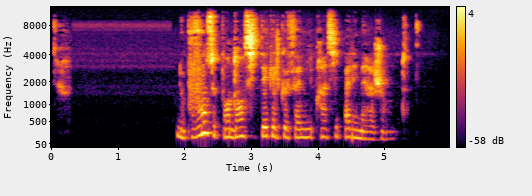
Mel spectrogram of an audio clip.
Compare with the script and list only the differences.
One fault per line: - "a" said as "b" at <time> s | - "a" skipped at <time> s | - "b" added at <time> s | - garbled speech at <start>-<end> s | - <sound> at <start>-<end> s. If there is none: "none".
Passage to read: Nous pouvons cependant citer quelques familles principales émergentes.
none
